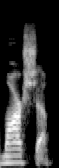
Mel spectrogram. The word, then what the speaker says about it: Marcia: but it's spelled but it's pronounced marsha okay marsha i got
